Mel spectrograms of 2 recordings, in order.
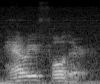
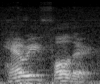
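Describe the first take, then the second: No difference in how they are said.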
